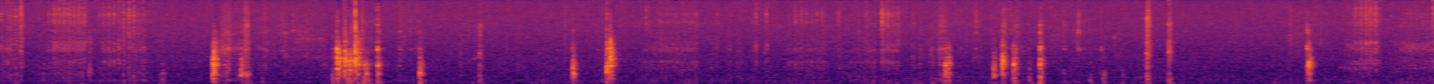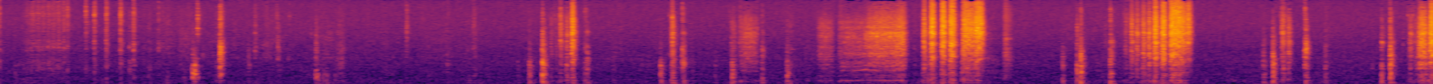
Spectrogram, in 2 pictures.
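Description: Metal folding-table brackets being handled and worked by hand: scattered clicks, taps and scrapes of metal on metal and wood. In the last few seconds a cordless drill runs in a few short bursts, drilling into the end grain of a cedar table leg.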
